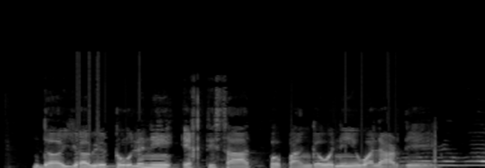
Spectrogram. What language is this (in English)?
Pashto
